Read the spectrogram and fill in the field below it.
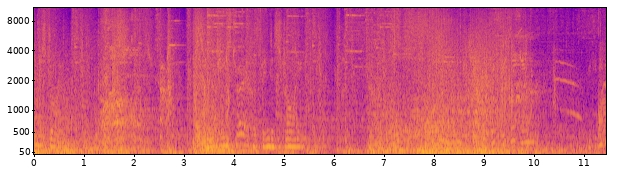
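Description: Magic spells burst and crackle in a busy fight.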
